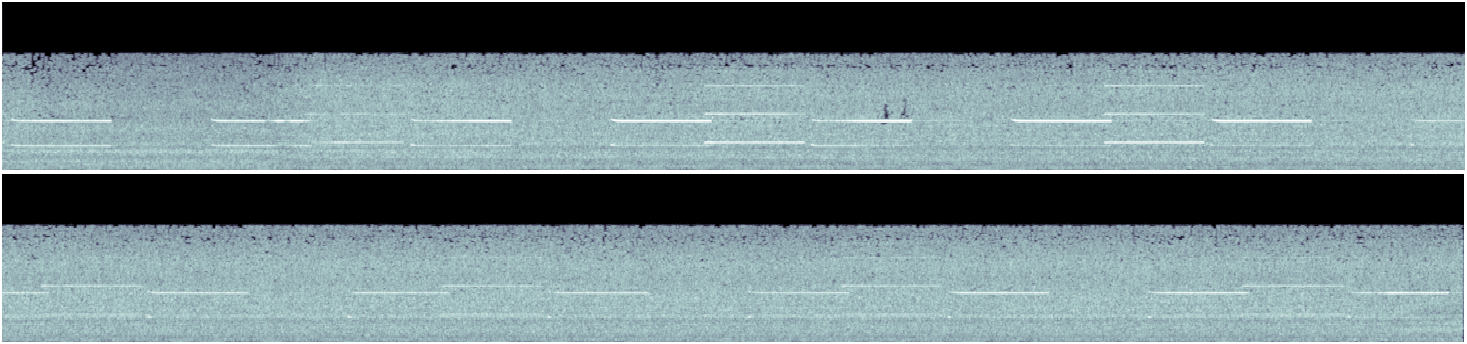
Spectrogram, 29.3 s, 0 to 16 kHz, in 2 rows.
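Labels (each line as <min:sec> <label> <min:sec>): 0:00.0 A loud, low-pitched beep from a machine. 0:01.3
0:00.0 Loud continuous ventilation sound. 0:29.3
0:02.0 A machine beeps, cycling from low to high and back to low pitch. 0:05.1
0:05.8 A machine beeps, cycling from low to high and back to low pitch. 0:09.2
0:10.2 A machine beeps, cycling from low to high and back to low pitch. 0:17.5
0:18.2 A machine beeps, cycling from low to high and back to low pitch. 0:29.3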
